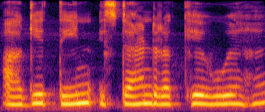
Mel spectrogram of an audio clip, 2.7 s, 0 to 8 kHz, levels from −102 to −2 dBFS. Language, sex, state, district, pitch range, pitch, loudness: Hindi, female, Uttar Pradesh, Lucknow, 220-230 Hz, 225 Hz, -14 LUFS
